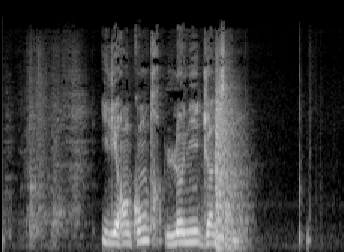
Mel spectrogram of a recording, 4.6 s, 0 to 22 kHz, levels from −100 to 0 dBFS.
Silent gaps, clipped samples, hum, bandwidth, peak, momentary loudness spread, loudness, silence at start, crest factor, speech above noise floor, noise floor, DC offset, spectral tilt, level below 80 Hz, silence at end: none; under 0.1%; none; 14.5 kHz; -6 dBFS; 23 LU; -21 LUFS; 0.4 s; 18 dB; 51 dB; -71 dBFS; under 0.1%; -5 dB/octave; -48 dBFS; 0.45 s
